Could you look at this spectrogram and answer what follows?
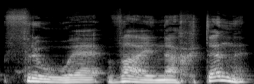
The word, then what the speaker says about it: frohe Weihnachten: Det är väl på sin plats att man snarare säger frohe Weihnachten än någonting annat i den här podden, va? Var det korrekt uttal, Charlie? – Ja, mycket bra.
